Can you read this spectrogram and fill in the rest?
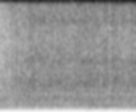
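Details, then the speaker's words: Salvage auction car idling with a smooth, steady exhaust rumble, no misses or rattles; fan spins freely, only warning is low coolant, so run kept brief; engine sounds healthy. "it runs good no coolant or low coolant so we're not gonna run this long engine sounds good"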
